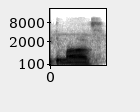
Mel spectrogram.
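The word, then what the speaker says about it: de Moivre: it was Abraham Demave, but it's French, so it's a, I don't even know if it gets that accent. We just say Demave, and so it's some strange pronunciation.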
